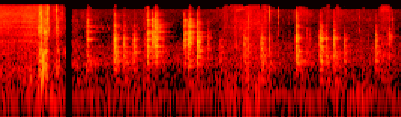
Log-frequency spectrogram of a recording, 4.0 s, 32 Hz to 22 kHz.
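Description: Socket ratchet wrench with a 13 mm socket clicking in short irregular runs, with light metallic clinks, as it works the clamp nuts of an Alaska chainsaw mill loose.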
